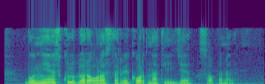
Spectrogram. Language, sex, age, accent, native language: Uzbek, male, 18-24, Namangan, Uzbek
